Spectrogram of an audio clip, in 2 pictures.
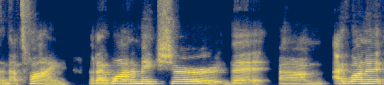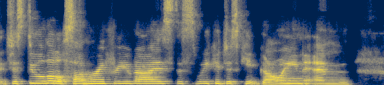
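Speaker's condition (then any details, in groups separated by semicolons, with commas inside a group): No condition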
